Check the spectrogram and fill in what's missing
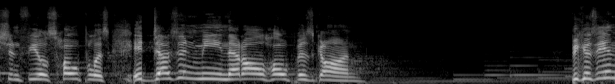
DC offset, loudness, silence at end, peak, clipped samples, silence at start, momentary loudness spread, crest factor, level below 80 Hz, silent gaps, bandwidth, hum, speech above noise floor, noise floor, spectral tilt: under 0.1%; -21 LUFS; 0 s; -4 dBFS; under 0.1%; 0 s; 6 LU; 18 dB; -58 dBFS; none; 16 kHz; none; 33 dB; -55 dBFS; -4.5 dB/octave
